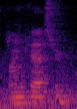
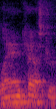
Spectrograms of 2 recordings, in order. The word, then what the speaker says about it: Lancaster: Lancaster. That's what it looks like, doesn't it? And I used to live in Lancaster County, Nebraska, okay? They call it Lancaster County.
